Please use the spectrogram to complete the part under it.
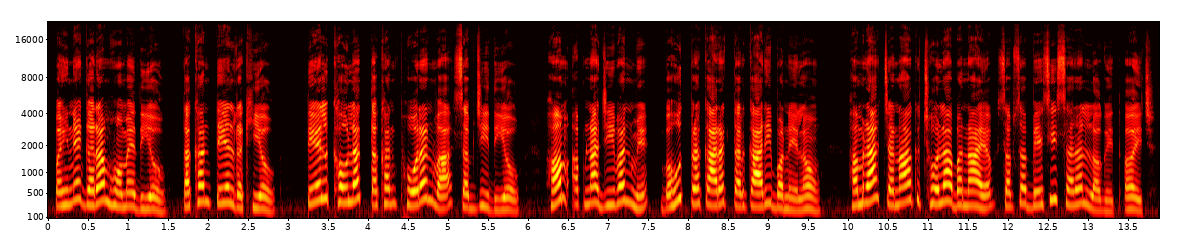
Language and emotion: Maithili, neutral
